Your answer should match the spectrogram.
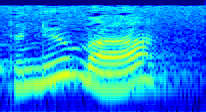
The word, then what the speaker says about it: pneuma: And then it says her spirit, or pneuma, in English, we the P is silent.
